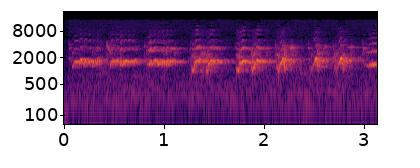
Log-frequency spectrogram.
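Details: Excited Serbian singer canary from Belgrade, 2016, giving steady mid-pitched rolled notes interspersed with short rising chirps, delivered in an even rhythm.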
